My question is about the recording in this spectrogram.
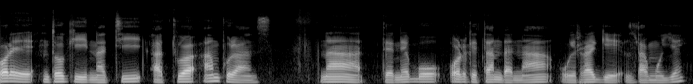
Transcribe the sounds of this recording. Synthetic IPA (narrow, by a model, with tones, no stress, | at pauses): ko˦ɾe˨n̩˨to˦ki˨na˨tʰi˦a˨tu˦a˦ʔa˦mbu˨la˨ns | na˦tɛ˨nɛ˦bo˦o̰˦lke˨ta˦nda˨na˨˦w̰i˨ɾa˦ɡe˨lta˨mo˨ja˦i˦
